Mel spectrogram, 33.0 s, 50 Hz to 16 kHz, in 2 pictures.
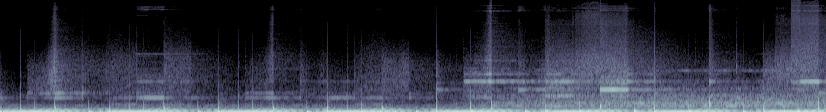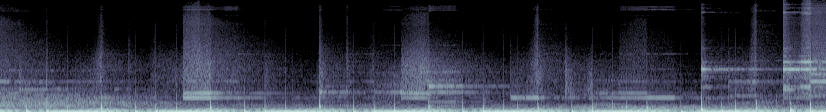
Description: Scifi music; assault spy windows gamerip 2018; Scifimusicpack Music Alpha

